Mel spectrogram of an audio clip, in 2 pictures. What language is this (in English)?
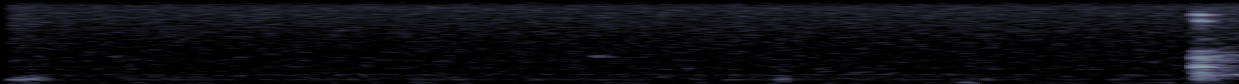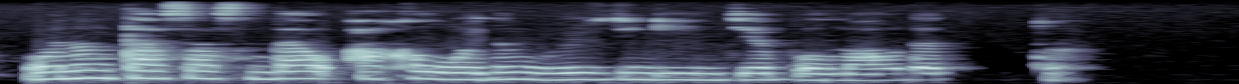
Kazakh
